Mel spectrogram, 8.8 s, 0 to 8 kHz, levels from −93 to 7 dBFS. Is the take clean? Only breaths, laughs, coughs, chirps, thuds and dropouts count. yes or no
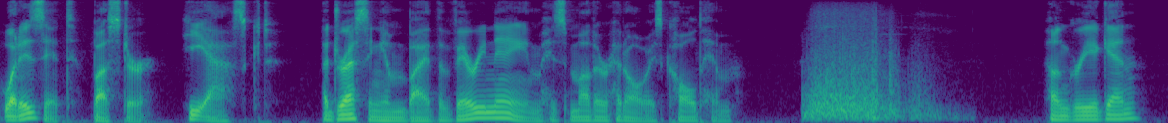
no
